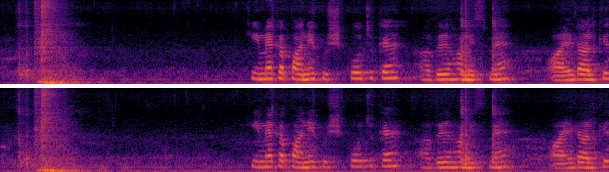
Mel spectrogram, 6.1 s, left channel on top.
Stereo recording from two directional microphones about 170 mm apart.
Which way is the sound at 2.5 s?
90° left.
